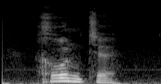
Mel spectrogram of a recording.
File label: "groente", Dutch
